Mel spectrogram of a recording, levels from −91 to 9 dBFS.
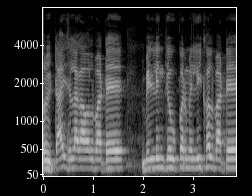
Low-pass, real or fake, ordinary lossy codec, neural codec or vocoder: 7.2 kHz; real; none; none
